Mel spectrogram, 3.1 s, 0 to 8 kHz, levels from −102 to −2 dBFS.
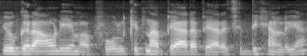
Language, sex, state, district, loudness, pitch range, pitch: Garhwali, male, Uttarakhand, Tehri Garhwal, -19 LUFS, 130-140 Hz, 135 Hz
